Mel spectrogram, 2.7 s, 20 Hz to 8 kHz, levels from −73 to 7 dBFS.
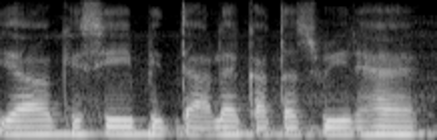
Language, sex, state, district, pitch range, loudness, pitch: Hindi, male, Jharkhand, Ranchi, 105-110 Hz, -13 LUFS, 110 Hz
